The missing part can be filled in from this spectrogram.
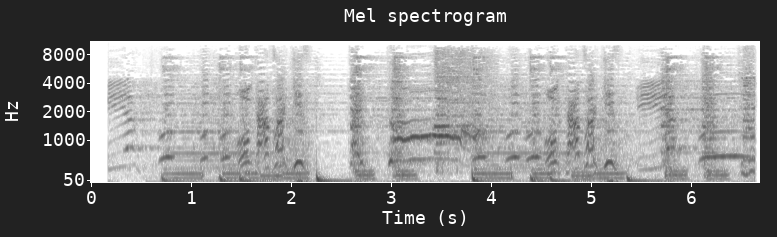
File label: random japanese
